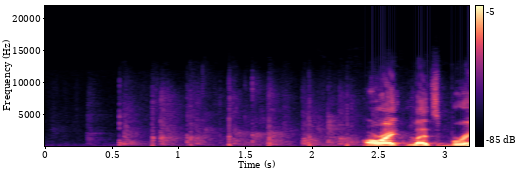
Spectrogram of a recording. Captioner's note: audience applauding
